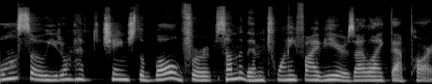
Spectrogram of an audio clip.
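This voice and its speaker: A woman speaks in an unremarkable speaking voice at medium pitch with fairly even intonation. The sound is dry and close, with no echo. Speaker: podcast host. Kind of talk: interview, casual chat.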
